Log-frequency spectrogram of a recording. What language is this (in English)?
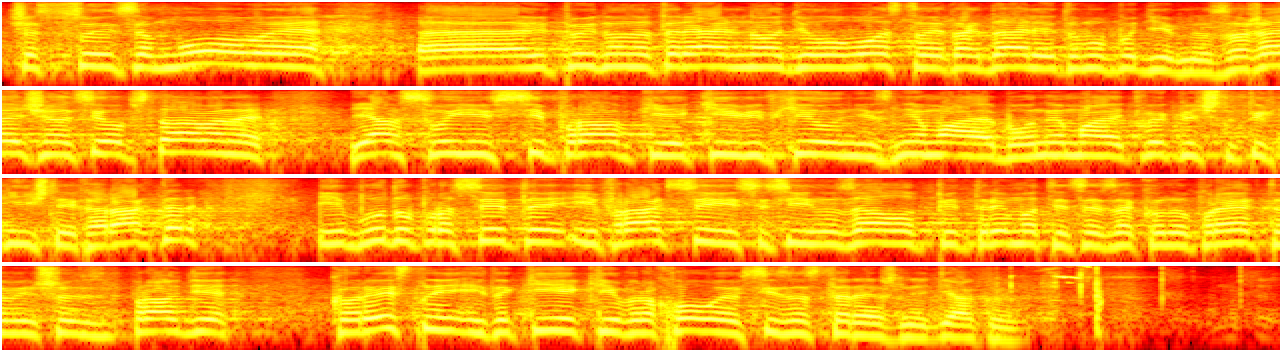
Ukrainian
